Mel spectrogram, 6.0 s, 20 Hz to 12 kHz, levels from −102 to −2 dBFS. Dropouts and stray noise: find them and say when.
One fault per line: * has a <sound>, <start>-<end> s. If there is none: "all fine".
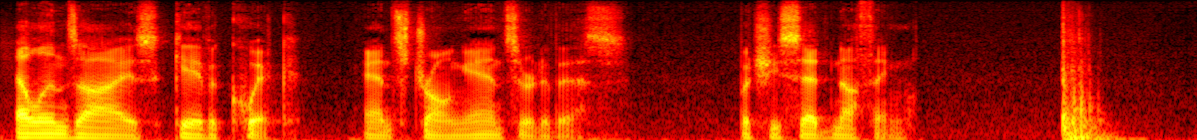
* has a thud, 5.3-5.8 s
